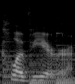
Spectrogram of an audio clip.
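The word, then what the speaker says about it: Klavier: __ ] it oh it's pronounced clavier okay I did go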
